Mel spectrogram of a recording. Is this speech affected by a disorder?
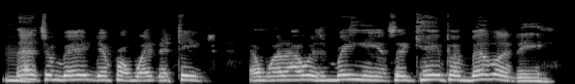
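Yes: ALS; gets out of breath easily.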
